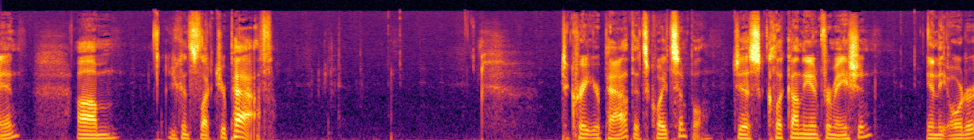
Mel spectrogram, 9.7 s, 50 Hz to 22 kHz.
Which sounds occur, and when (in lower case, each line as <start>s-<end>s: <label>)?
0.0s-0.2s: man speaking
0.0s-9.7s: background noise
0.3s-0.7s: breathing
0.7s-1.2s: man speaking
1.4s-1.7s: human sounds
1.6s-2.7s: man speaking
3.0s-3.4s: human sounds
3.5s-3.6s: human sounds
3.8s-4.0s: human sounds
4.6s-4.8s: human sounds
4.8s-5.3s: breathing
5.6s-7.0s: man speaking
7.3s-8.7s: man speaking
8.7s-8.8s: tick
8.9s-9.0s: tick
9.1s-9.2s: tick
9.2s-9.7s: man speaking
